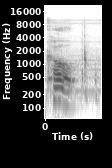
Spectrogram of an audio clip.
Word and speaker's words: cope: Make the vowel O a little bit longer, cope.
